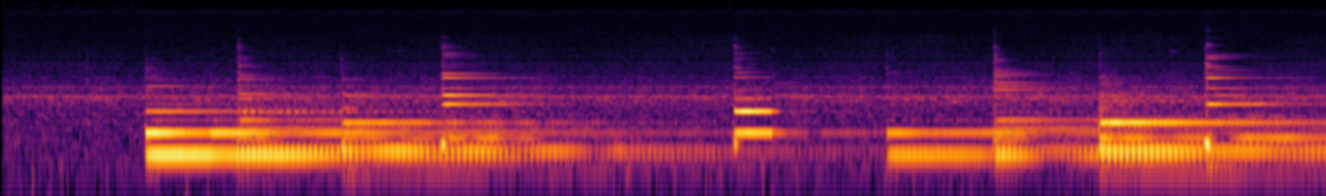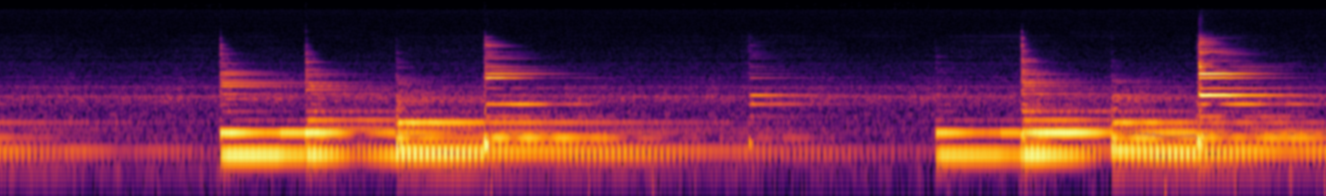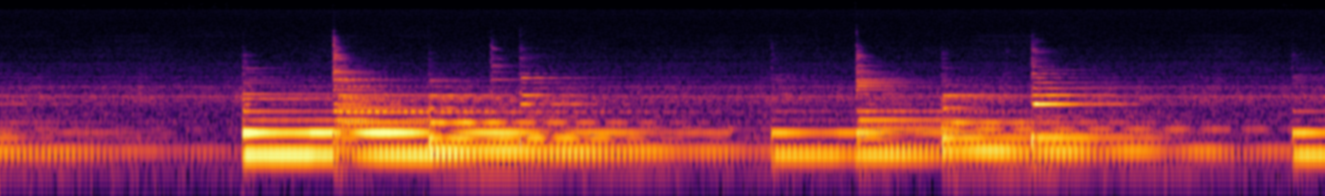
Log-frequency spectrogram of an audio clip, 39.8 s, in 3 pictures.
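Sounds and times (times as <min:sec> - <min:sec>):
guitar: 0:00.0 - 0:39.7.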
